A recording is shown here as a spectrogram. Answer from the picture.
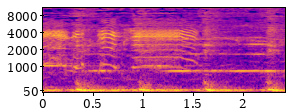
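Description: Andean carnival music with a steady drum beat about three times a second, and high-pitched shouts and whoops from the dancers over it in the first second and a half.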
